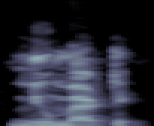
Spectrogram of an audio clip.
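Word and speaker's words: pneumatic: पी से लिखा हुआ है लेकिन पी यहाँ पे क्या होता है, साइलेंट होता है, सो इसको हम लोग न्यूमैटिक कहते हैं।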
